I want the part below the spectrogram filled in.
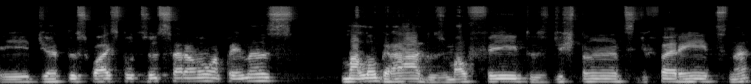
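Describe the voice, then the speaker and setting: Very slow and monotone with flat intonation, a man's medium-pitched voice carries through. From Brazil, Ceará (Northeast). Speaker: study group facilitator. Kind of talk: group discussion talk. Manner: hesitant, frequent fillers.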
